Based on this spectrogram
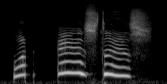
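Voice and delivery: put-on very high, loud, slow boy's voice; a put-on high kid, puzzled; cartoonish high boy asking; Bruno. A narrator's reading. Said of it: "he said".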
